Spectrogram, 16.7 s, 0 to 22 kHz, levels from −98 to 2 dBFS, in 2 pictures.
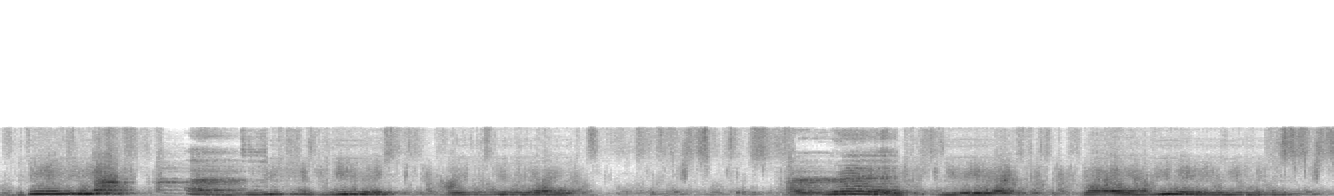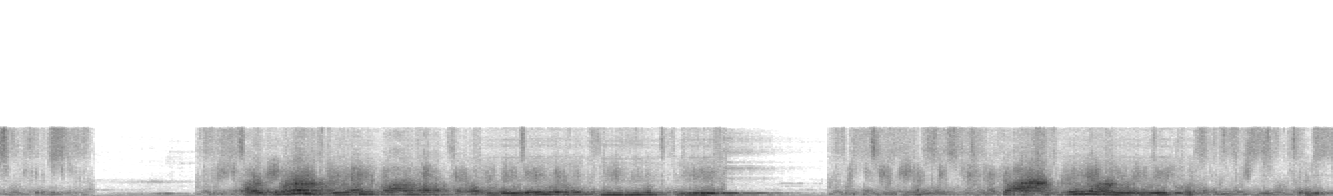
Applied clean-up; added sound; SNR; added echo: neural separator model SepFormer DNS4.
